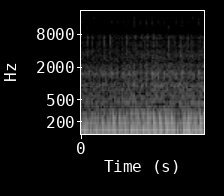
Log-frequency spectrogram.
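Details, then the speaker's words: Kawasaki ZX carbureted motorcycle before carburetor work, idle adjuster having no effect and engine hesitating; idles fast and even at about ten firing beats a second, never settling, worse when hot: high idle that cannot be set. "masih tetap tinggiangkut terus apalagi mesin panas malah ndak bisa langsam sama sekali ya teman-teman apadak bisa langsam secara normal"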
